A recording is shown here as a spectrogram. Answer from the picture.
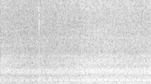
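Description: Steady faint hiss with a thin, even hum running through it, room tone with no distinct sounds standing out.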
